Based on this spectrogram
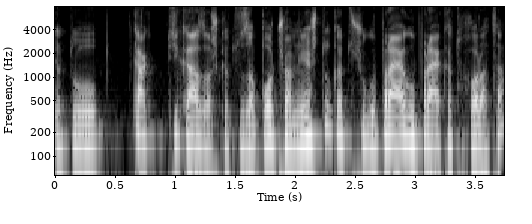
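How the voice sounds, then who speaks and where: A man at a fairly quick pace, ordinary pitch variation, dry sound with no echo and a quiet background. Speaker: YouTuber and podcast host; podcast guest. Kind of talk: casual interview. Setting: studio. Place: studio. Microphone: studio mic.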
